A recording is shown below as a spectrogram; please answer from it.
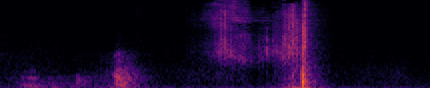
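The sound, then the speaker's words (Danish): A page is torn out of a Bible: a few short, rasping paper tears, with the last burst the sharpest and loudest. “Jeg river den side ud af Bibelen.”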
